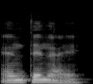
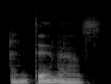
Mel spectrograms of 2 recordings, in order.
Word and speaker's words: antennae: Not relevant at all, but the plural of antenna is really antennae. Are you kidding me? I've pronounced this antennas. It's not antennas?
